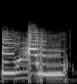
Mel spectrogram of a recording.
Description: COARSE LICK, Funk Guitar; Zero G - Funk Guitar

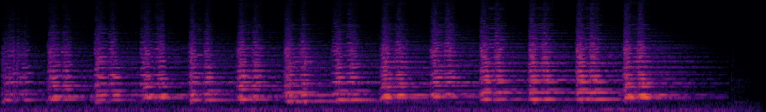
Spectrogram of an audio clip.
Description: Violas, Orchestral

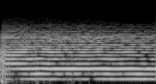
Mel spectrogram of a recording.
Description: PRS C, Guitars, LEAD; Spectrasonics; Hans Zimmer Guitars VOL-1

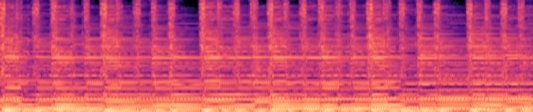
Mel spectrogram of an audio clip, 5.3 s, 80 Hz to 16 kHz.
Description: Strum 090 Am, One Chord Strumming 090 bpm; Acoustic Guitar

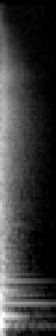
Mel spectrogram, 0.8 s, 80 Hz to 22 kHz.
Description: Gretsch Snare; 1967 Gretsch Kit; One-Shots; Sonic Foundry (Sony Creative Software); Vital Drums

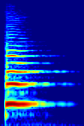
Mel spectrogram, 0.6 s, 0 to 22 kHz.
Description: STAC F4, Orchestra; Best Service; Peter Siedlaczek's Advanced Orchestra

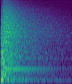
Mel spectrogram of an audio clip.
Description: Snare Live, Lounge Single Drum Hitz

